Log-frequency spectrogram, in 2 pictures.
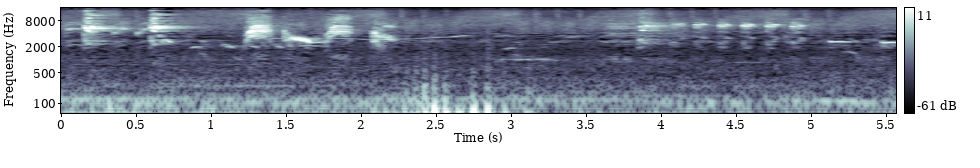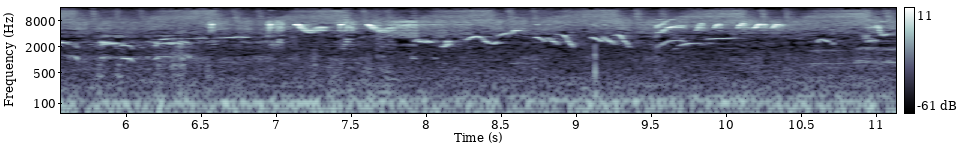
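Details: Oriental magpie-robin in konslet-style song: rapid, varied high chirps, trills and short whistled slurs tumbling together, loud at first then softer, with a steady insect buzz underneath.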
